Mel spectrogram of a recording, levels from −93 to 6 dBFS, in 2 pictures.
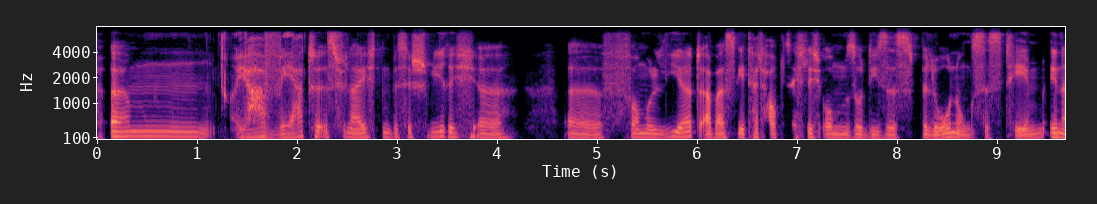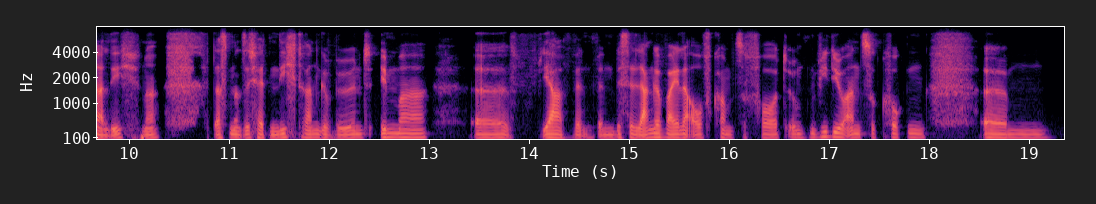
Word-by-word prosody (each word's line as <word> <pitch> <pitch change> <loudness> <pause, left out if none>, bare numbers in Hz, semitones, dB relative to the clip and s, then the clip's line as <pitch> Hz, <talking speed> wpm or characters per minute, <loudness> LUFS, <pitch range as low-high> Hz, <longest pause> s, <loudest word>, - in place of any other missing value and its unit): Ähm, 130 -3 +1 0.3
ja, - - +5
Werte 110 +7 +1
ist - - +4
vielleicht 110 +1 0
'n 110 - -5
bisschen 110 - -3
schwierig, 120 -2 +2
äh, 95 -1 -2 0.6
äh, 95 -3 -2
formuliert, 105 +6 0
aber 100 - +5
es 100 - +1
geht 105 -1 0
halt - - -1
hauptsächlich - - +1
um 95 -1 -1
so 90 +1 +1
dieses 85 0 0
Belohnungssystem 90 - 0
innerlich, 100 -4 +2
ne, 85 +3 -2 0.5
dass - - 0
man 90 -2 -1
sich 95 +2 +2
halt 95 - 0
nicht 100 +8 +1
dran 95 -1 -1
gewöhnt, 90 +2 -2
immer, 105 -1 +1 0.5
äh, 95 0 0
f 80 - -10 0.2
ja, 95 -1 +5
wenn 85 +2 -6
wenn 85 +3 -4
bisschen 95 - 0
Langeweile 95 +2 +5
aufkommt, 90 0 -3
sofort 95 -1 -3
irgend 95 +1 -6
'n 100 - -8
Video 120 -3 +2
anzugucken 100 +1 -1 0.6
ähm, 95 -1 -2
95 Hz, 135 wpm, -27 LUFS, 90-105 Hz, 0.6 s, ja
